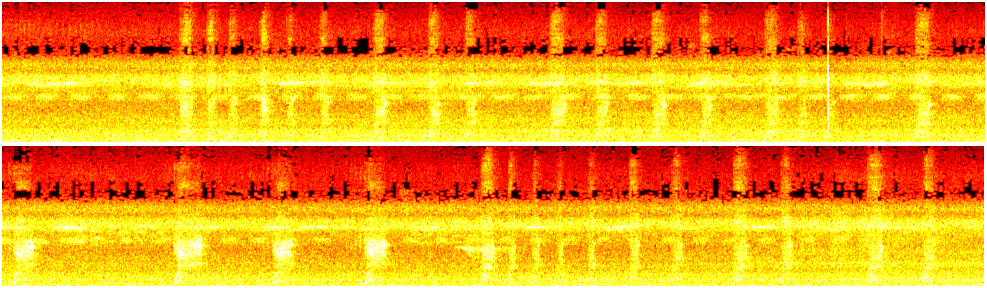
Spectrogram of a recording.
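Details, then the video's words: Angry squirrel giving short, harsh, broadband bursts repeated irregularly, roughly every second, sometimes in quick pairs, over a steady high insect drone that runs throughout. "Angry Squirrel making a weird sound"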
